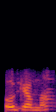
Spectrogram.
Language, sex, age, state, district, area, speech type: Telugu, female, 18-30, Telangana, Hyderabad, urban, conversation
